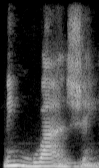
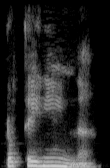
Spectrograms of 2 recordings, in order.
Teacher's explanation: A paroxítona, penúltima sílaba tônica, a penúltima sílaba da palavra é mais forte.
